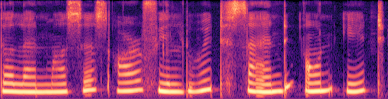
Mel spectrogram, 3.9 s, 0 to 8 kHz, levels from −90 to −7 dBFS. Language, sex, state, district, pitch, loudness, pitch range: English, female, Assam, Kamrup Metropolitan, 250 Hz, -14 LUFS, 235-270 Hz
